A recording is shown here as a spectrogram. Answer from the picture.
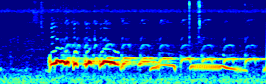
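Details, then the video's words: Local Indonesian zebra dove (perkutut lokal) song, recorded as a master song to coax lazy doves into singing: a cluster of quick cooing trilled notes, then a long run of steadier, softer coos. "Suara Masteran Burung Perkutut"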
